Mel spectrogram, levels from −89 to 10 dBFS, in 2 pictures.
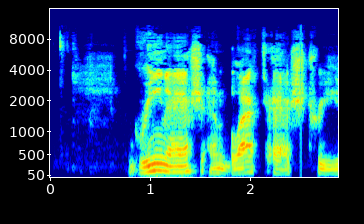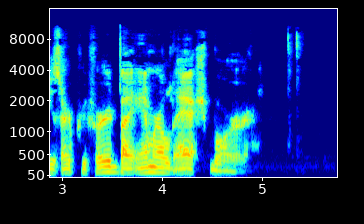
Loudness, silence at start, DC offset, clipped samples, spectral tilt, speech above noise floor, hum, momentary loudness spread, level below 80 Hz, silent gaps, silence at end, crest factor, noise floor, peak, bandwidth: -19 LUFS; 0.1 s; under 0.1%; under 0.1%; -4 dB/octave; 26 dB; none; 22 LU; -56 dBFS; none; 0.85 s; 20 dB; -45 dBFS; 0 dBFS; 11.5 kHz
